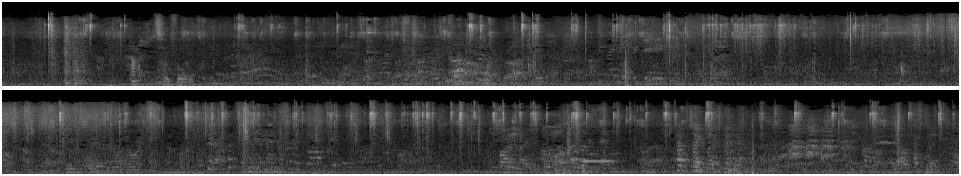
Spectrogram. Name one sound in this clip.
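Poker chips click and clatter as they are handled.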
